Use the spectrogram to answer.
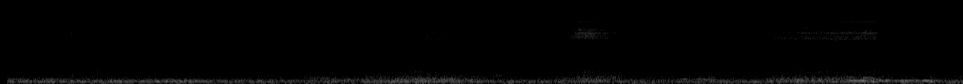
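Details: Ruby snoring while sleeping: soft snoring breaths under steady background hiss, with faint high whistling on some breaths.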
